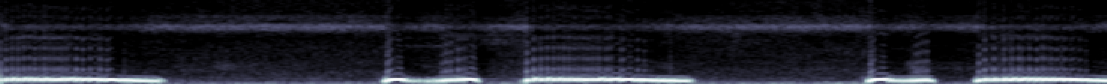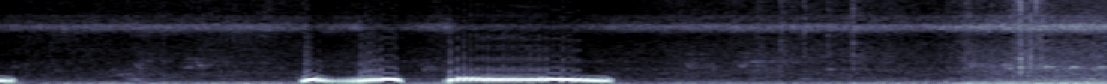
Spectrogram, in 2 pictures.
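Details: Spotted dove lure call for calling fellow doves: three soft cooing phrases, a doubled short note then a prolonged falling coo, spaced about two seconds apart, ending in a faint rustle.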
